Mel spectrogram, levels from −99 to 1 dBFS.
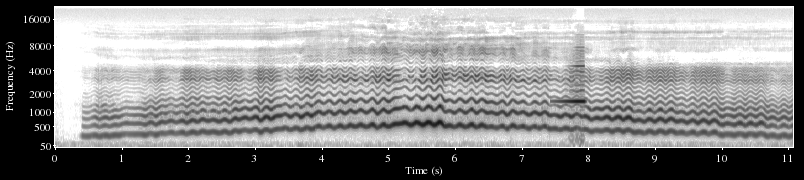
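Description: A music clip with loudspeaker feedback squeal from 7.43 to 7.99 s. A steady 1.5 kHz tone builds over roughly 0.4 s to about 10 dB above the music. That single pitched, swelling howl marks a mic-to-speaker loop, not a hum or whistle.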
